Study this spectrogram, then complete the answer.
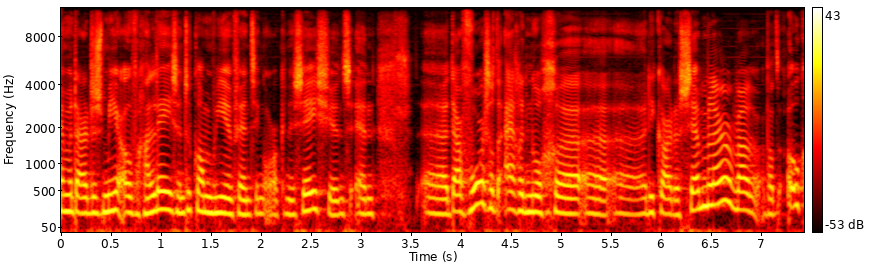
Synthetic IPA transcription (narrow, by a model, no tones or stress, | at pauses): ɛjnʋədaːɹdɵs̬mɪːɹʔowvəɹχaːnlejzənɛntũnkʋɑmriɪnvɛntɪŋɔ̰ɹχanizejʃənsɛn | daːɹvʊːɹsɑtɛjχənləknɔχ | rikɑɹdosɛmbləɹʋaʋɑtowk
